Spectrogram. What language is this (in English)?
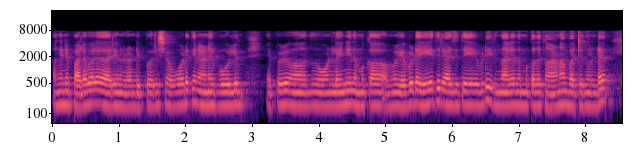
Malayalam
